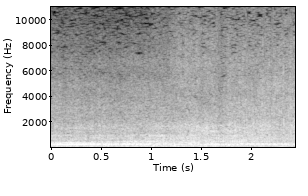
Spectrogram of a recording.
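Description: Street stock race car engines running in a steady drone as the cars circle the dirt track.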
